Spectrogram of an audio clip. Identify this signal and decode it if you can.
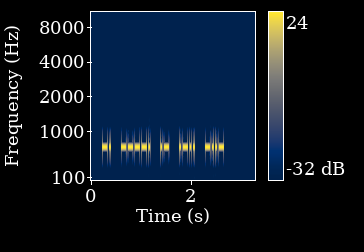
Morse code, heard as a keyed tone, about 36 wpm, spaced as for 25 wpm, 700 Hz. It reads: N9ALX
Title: USA Call Signs - 5 Characters - 2x Character Spacing - 35wpm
